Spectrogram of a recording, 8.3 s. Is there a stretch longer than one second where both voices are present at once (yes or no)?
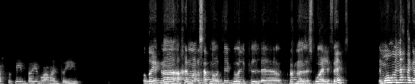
no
